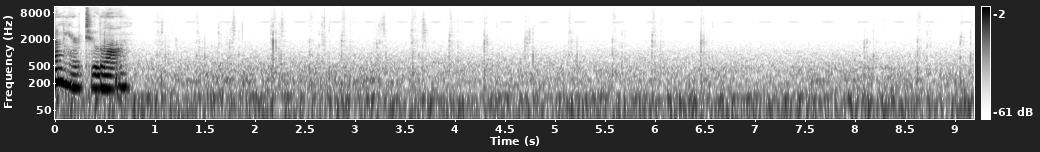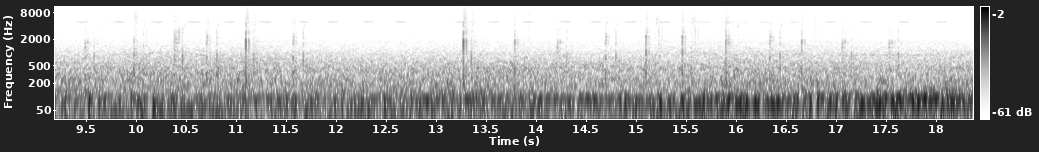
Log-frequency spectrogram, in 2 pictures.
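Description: Footsteps tap on pavement.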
